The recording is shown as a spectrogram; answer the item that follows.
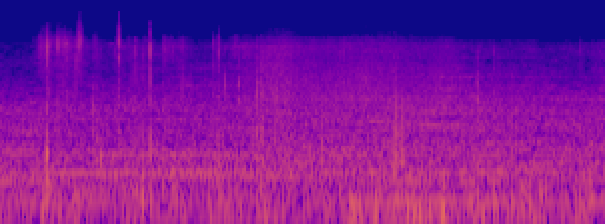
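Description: Steady low background hum with a few light, sharp clicks in the first two seconds.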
